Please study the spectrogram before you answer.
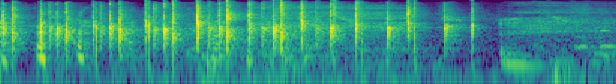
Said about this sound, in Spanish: Un aplauso.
